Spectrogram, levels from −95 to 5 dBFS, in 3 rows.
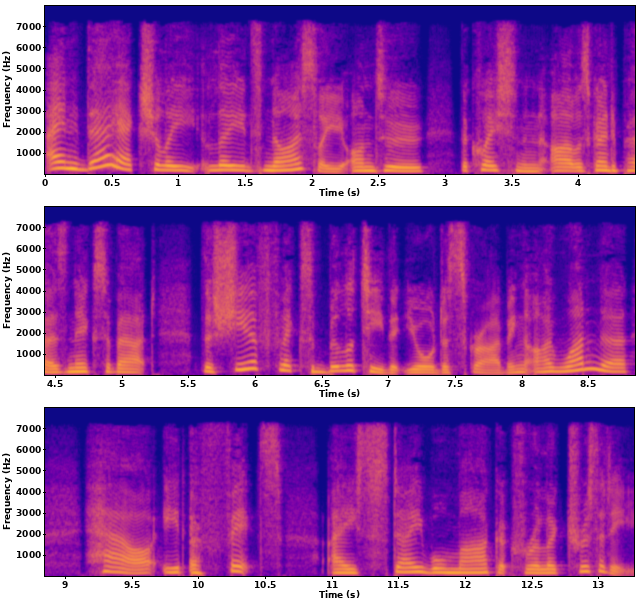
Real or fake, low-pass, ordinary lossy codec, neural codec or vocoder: fake; 7.2 kHz; MP3, 64 kbps; codec, 16 kHz, 0.5 kbps, X-Codec, WavLM features, trained on Multilingual LibriSpeech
